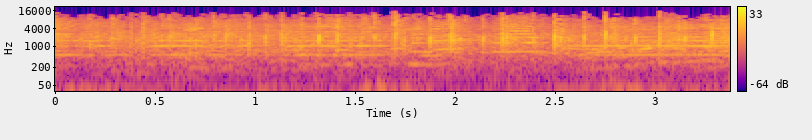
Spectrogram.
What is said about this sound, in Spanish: Se suspenden los cuerpos en estos momentos, se levanta el paso y suena la marcha real que toca la banda municipal de Aral. También los aplausos que acompañan el esfuerzo de los costaleros de esta dolorosísima, perdón, bellísima imagen dolorosa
